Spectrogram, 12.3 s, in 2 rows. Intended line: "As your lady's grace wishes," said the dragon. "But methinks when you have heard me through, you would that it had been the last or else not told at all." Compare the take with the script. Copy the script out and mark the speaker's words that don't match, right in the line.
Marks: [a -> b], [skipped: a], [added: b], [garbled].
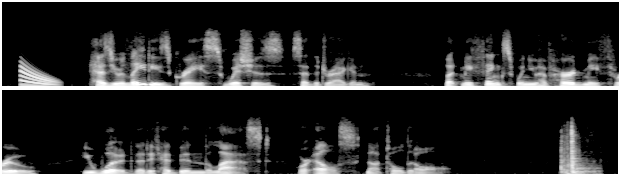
"As your lady's grace wishes," said the dragon. "But methinks when you have heard me through, you would that it had been the last or else not told at all."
